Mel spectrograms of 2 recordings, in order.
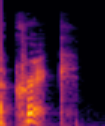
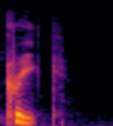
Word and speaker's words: creek: It's not a crick. And if you say crick, you're saying it wrong. It's a creek. It's spelled creek. Crick is C-R-I-C-K. Creek is C-R-E-E-K.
